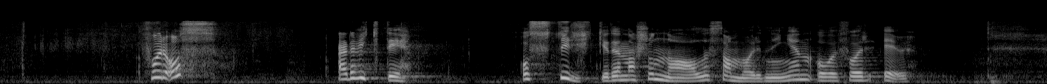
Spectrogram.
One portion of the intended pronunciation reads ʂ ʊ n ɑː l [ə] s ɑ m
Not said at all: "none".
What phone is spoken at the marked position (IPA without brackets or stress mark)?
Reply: ə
